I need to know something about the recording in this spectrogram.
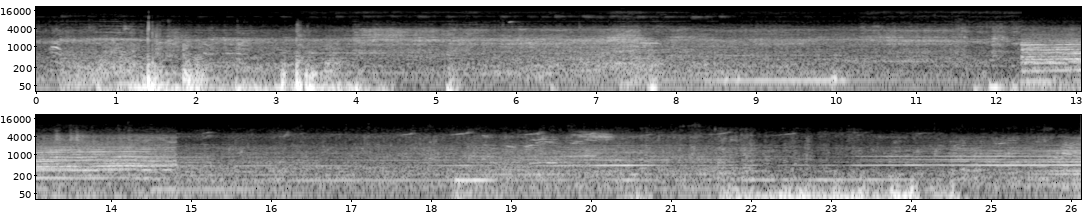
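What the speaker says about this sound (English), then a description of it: "So here we are, we're going across on the ferry, and that's pretty cool." A free car ferry crosses the water with a low, steady engine drone and rumbling hull noise. Tonal hum rises midway, and a few voices talk briefly in the background.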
